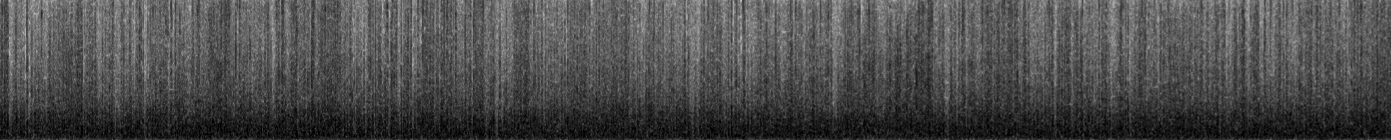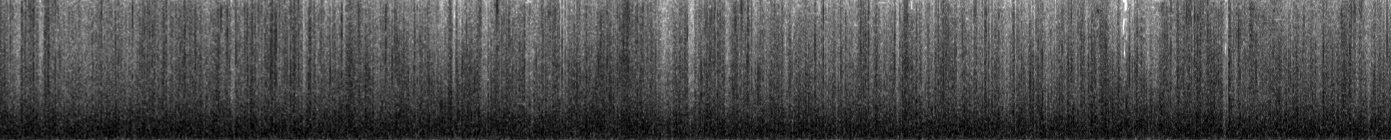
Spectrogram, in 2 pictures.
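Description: Steady rushing noise of an electric train running at high speed, wheels on rail, holding an even level throughout.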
